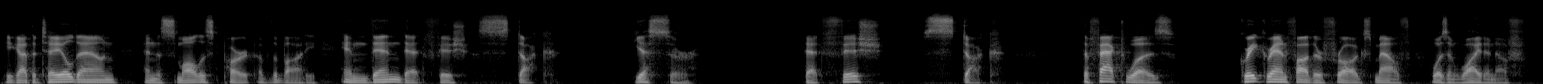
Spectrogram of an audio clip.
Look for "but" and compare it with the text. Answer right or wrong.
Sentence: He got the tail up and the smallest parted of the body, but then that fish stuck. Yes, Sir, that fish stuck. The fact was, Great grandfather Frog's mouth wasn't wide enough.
wrong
